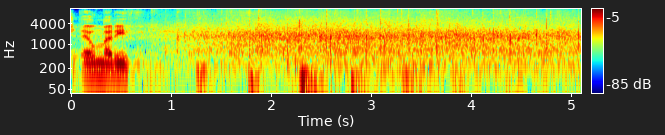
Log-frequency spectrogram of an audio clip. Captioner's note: audience applauding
